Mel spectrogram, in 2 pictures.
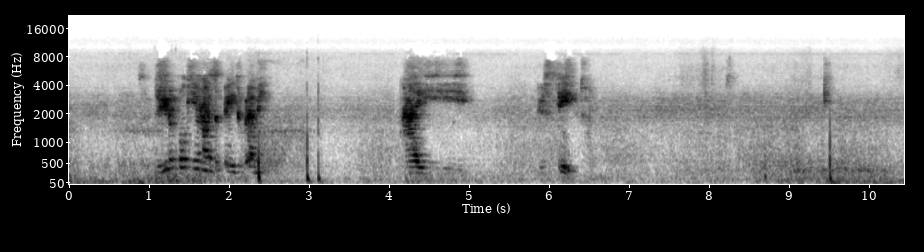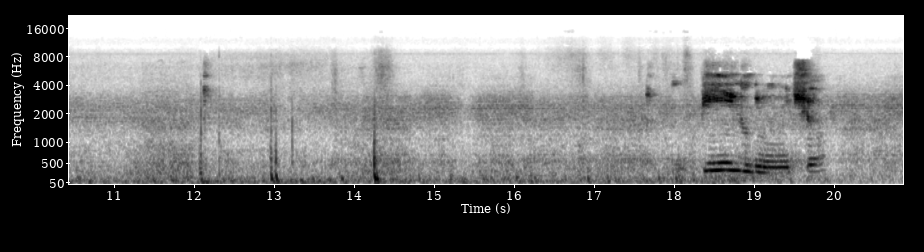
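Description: A young woman speaks briefly and with animation, close by.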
